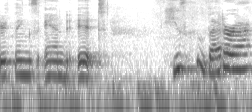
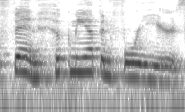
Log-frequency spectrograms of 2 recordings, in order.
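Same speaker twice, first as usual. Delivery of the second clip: plain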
